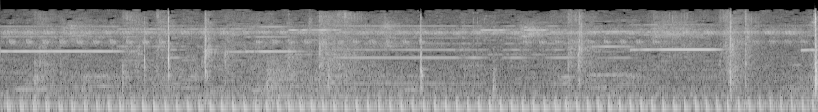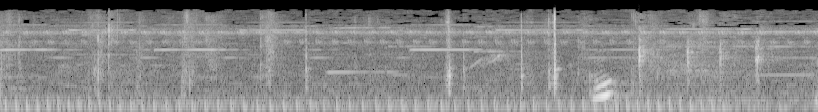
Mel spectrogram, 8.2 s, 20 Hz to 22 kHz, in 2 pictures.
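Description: Zoom motor of a Canon PowerShot SX30 IS camera running as the lens zooms in, a steady low whir picked up by the camera's own microphone, stopping just before the end. Scattered small clicks and a couple of short rising chirps come near the end.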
